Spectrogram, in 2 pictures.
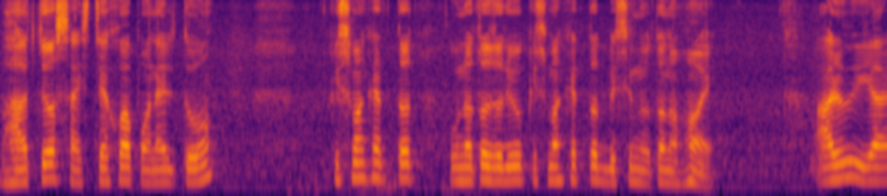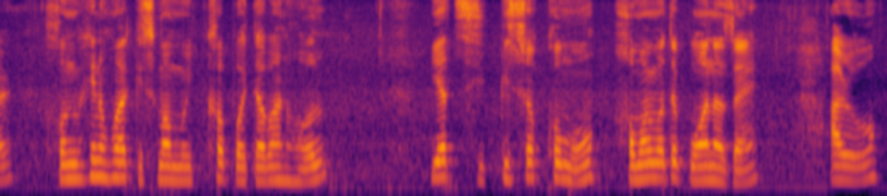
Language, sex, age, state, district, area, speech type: Assamese, male, 18-30, Assam, Sonitpur, rural, spontaneous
